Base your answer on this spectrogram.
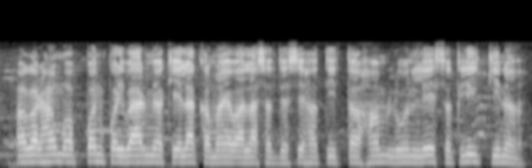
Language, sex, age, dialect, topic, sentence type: Magahi, male, 18-24, Western, banking, question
